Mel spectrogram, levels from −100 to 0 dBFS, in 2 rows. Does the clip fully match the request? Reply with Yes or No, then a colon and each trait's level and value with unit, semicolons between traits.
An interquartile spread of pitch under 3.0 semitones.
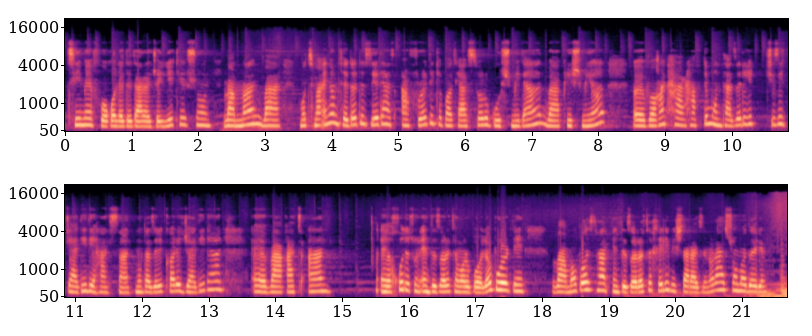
No: average, 3.6 semitones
